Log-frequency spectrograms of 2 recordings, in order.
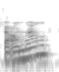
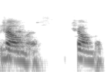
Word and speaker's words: Falmouth: distinct identity of west foul mouth um i never looked at the other parts of foul mouse that way i'm not sure if i'm pronouncing that correctly but yeah they say falmouth we see yourself yeah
